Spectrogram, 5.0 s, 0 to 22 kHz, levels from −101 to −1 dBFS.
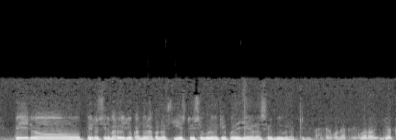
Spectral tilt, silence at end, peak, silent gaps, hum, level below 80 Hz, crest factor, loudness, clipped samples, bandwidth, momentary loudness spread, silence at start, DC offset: -8.5 dB/octave; 0.05 s; -4 dBFS; none; none; -50 dBFS; 14 dB; -17 LUFS; under 0.1%; 9.8 kHz; 13 LU; 0.15 s; under 0.1%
